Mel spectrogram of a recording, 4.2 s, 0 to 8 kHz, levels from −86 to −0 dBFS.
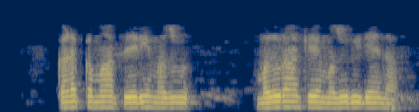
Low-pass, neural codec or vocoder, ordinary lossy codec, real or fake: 7.2 kHz; none; AAC, 16 kbps; real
